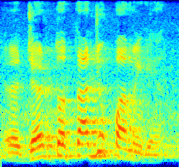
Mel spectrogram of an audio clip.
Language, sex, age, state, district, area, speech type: Gujarati, male, 60+, Gujarat, Rajkot, urban, spontaneous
